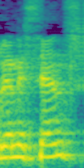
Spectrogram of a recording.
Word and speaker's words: Renaissance: कुछ लोग इसको रेनेसेंस बोलते हैं, सम professors pronounce it like रेनेसां।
